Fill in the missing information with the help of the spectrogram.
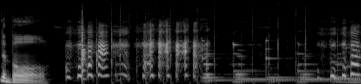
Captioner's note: laughs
